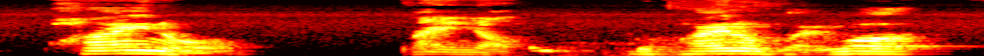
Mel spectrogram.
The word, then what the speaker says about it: pineal: Um I studied um like medical terminology and Latin terminology and it's actually it's actually pronounced pinal pineal the pinal gland.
